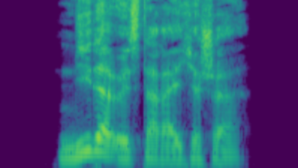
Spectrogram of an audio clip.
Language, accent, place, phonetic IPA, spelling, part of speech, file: German, Germany, Berlin, [ˈniːdɐˌʔøːstəʁaɪ̯çɪʃə], niederösterreichische, adjective, De-niederösterreichische.ogg
- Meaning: inflection of niederösterreichisch: 1. strong/mixed nominative/accusative feminine singular 2. strong nominative/accusative plural 3. weak nominative all-gender singular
